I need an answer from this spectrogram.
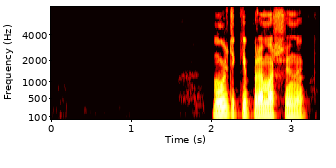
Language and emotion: Russian, neutral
